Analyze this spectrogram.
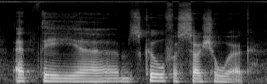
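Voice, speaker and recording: The woman's voice has a dark, mellow tone. She speaks at a fairly slow pace. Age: 50s. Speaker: psychology lecturer. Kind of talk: interview testimony.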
